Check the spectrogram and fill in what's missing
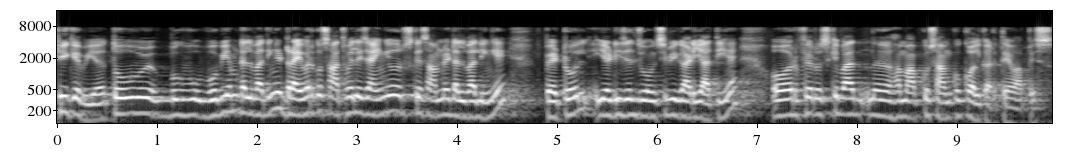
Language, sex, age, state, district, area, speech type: Hindi, male, 30-45, Madhya Pradesh, Jabalpur, urban, spontaneous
